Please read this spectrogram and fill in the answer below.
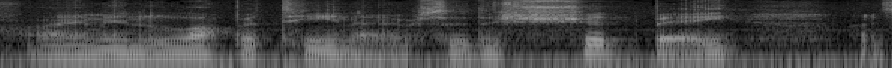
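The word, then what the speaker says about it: Lopatino: so this is that one which is actually pronounced la patty no I am in LA Pitino so this should be it so I've just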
